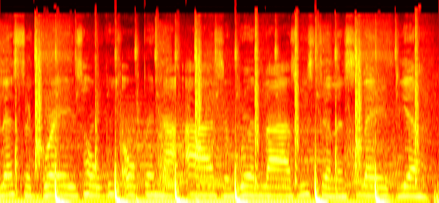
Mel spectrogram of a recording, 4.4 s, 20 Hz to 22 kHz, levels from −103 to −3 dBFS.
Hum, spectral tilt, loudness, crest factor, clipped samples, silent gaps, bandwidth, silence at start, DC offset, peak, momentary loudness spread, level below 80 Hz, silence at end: none; -5 dB/octave; -14 LUFS; 12 dB; under 0.1%; none; 16.5 kHz; 0 s; under 0.1%; 0 dBFS; 6 LU; -16 dBFS; 0 s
